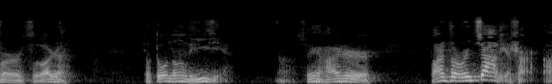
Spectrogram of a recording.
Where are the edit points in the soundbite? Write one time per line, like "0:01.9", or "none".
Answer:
none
